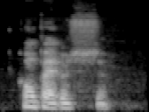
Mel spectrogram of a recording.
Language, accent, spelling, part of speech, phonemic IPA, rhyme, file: French, Canada, comparusses, verb, /kɔ̃.pa.ʁys/, -ys, LL-Q150 (fra)-comparusses.wav
- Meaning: second-person singular imperfect subjunctive of comparaître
